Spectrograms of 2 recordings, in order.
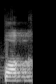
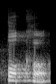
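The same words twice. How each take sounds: First: The first vowel is an open 'a' sound. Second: The first vowel is an 'o' sound. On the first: The speaker calls it wrong. "এগুলো আমরা ভুল বলি" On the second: The speaker calls it right. "সঠিক উচ্চারণ কি হবে পক্ষ"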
